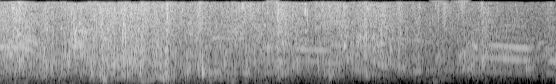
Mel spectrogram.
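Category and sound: nature, splashing water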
